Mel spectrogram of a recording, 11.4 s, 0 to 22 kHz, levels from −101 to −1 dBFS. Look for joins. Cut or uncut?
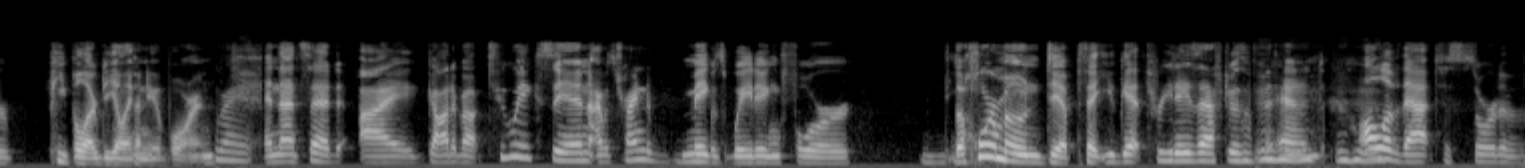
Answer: cut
